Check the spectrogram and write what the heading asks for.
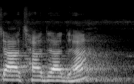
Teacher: स्पर्शी संघर्षी व्यंजन में चा वर्ग के सभी वर्ण आते हैं।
